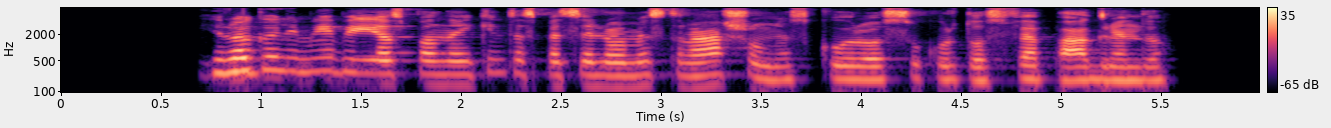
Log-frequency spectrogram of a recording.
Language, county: Lithuanian, Marijampolė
